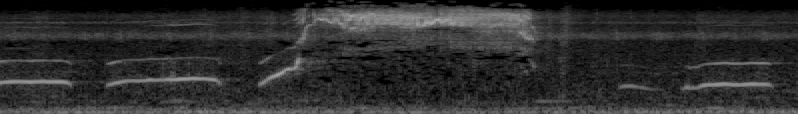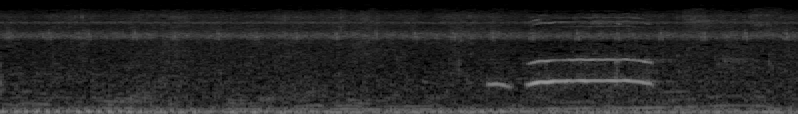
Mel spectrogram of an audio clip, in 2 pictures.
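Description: Baby macaque crying: short whimpering coos, each a clear note that rises and falls, repeated every few seconds, with a loud shrill scream about a second and a half in that lasts about a second.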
